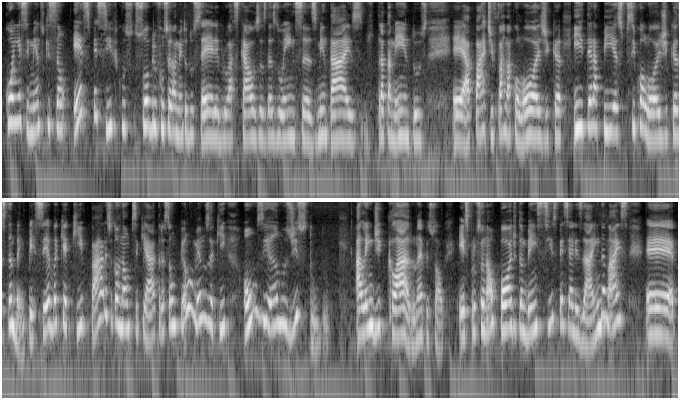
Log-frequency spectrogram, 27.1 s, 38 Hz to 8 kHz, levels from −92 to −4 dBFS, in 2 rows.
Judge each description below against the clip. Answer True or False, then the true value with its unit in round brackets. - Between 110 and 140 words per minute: True (120 wpm)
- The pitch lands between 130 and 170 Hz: False (235 Hz)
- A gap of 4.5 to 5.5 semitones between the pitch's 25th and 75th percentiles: True (5.0 semitones)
